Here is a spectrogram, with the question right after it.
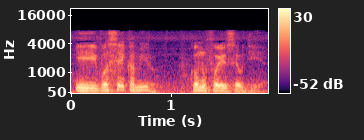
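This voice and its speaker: Man acting a mellow, kindly patient spirit. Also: mid-range voice, big pitch swings, fast, natural voice. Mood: kindly, inquiring. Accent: Brazilian. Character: kindly, patient male spirit comforting the suffering. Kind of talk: dramatized audiobook acting. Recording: dull audio, faint insect ambience.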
